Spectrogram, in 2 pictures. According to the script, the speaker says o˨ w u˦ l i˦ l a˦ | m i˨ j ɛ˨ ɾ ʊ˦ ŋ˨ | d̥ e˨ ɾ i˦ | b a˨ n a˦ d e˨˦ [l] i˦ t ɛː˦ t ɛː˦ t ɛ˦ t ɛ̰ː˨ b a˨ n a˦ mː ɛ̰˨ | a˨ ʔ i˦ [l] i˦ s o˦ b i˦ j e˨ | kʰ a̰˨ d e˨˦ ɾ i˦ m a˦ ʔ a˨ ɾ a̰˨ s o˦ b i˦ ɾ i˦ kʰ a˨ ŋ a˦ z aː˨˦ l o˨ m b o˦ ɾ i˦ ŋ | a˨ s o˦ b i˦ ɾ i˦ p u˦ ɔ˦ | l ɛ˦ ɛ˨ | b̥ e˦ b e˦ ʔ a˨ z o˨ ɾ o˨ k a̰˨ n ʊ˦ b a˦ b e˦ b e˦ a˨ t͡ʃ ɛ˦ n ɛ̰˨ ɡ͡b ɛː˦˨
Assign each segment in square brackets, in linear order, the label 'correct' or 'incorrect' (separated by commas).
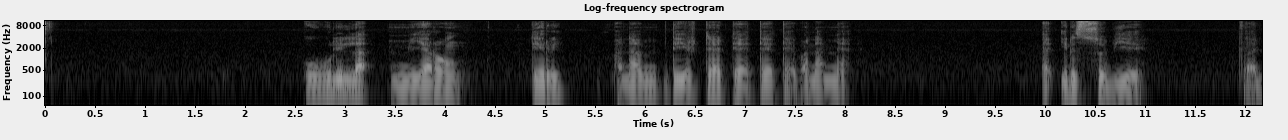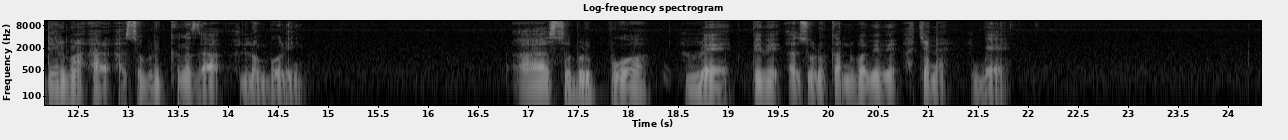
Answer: incorrect, incorrect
